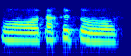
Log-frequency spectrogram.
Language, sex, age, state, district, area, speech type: Assamese, female, 30-45, Assam, Nalbari, rural, conversation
